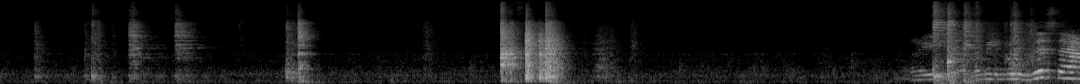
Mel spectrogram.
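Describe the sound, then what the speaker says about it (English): Drained cauliflower is dumped onto a metal pan, giving a series of clanks and scraping clatters, with a long metallic rattle near the end, close and loud over a quiet kitchen with faint talk. "I'm just going to dump it right out on this pan right here because I need it to cool off real quick"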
